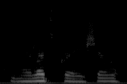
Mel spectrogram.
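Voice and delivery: ordinary delivery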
